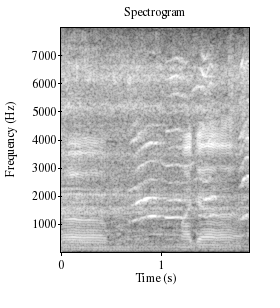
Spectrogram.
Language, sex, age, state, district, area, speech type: Marathi, male, 18-30, Maharashtra, Thane, rural, spontaneous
